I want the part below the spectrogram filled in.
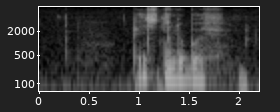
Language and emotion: Russian, neutral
